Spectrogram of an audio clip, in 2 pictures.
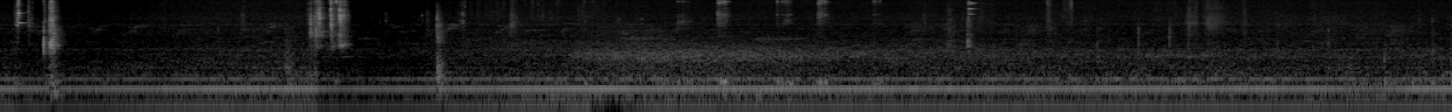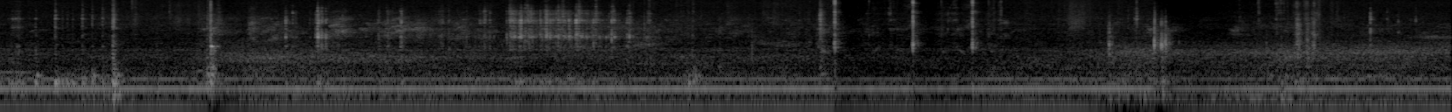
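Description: Small metal parts click and tap as a model engine is handled.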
